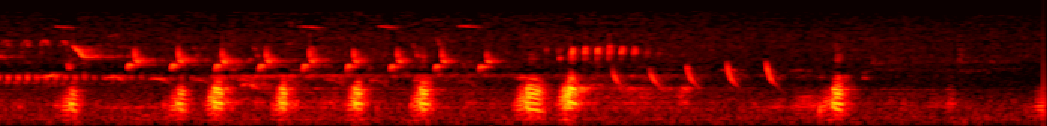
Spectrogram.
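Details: At Mirror Lake State Park, Baraboo, Wisconsin, on a foggy early April morning, loud low honking calls repeat about twice a second beneath a stream of high chirps and short rising whistles from other birds.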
